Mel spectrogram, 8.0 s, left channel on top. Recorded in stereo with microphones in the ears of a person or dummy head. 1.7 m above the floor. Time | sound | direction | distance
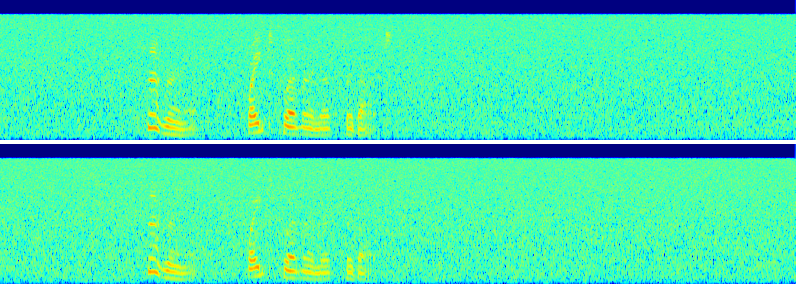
1.5 | a woman speaking | 15° left (ahead or behind) | ?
